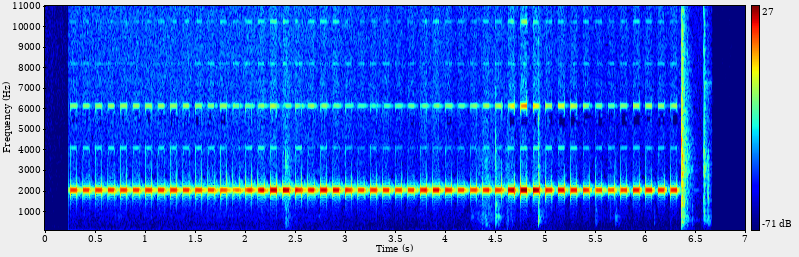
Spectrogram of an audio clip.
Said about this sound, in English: Then she heard her sisters shouting, and her clock went beep, beep, beep.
